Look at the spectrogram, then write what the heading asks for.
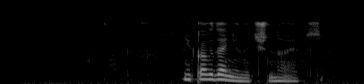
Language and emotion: Russian, neutral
